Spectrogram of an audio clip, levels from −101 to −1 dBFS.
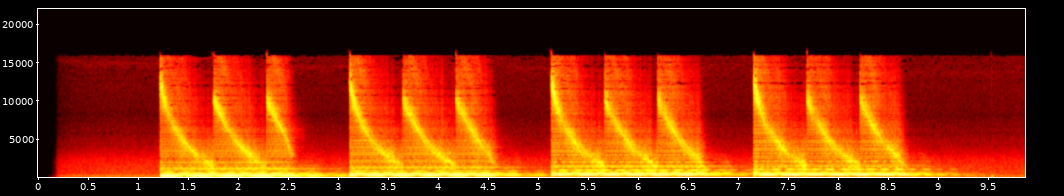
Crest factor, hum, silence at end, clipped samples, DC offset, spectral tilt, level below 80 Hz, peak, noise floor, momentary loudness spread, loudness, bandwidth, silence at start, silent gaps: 14 dB; none; 0.65 s; under 0.1%; under 0.1%; -2.5 dB/octave; -56 dBFS; -2 dBFS; -48 dBFS; 10 LU; -14 LUFS; 16 kHz; 1.2 s; none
